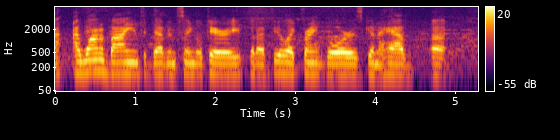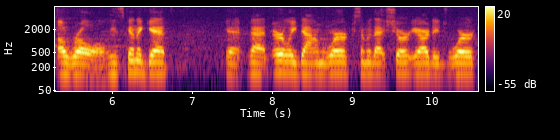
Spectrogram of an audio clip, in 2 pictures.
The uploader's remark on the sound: live on location at the Psalms resort for the FFWC in Vegas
